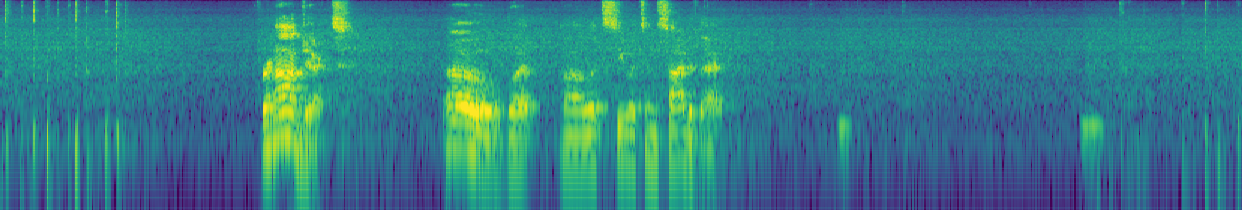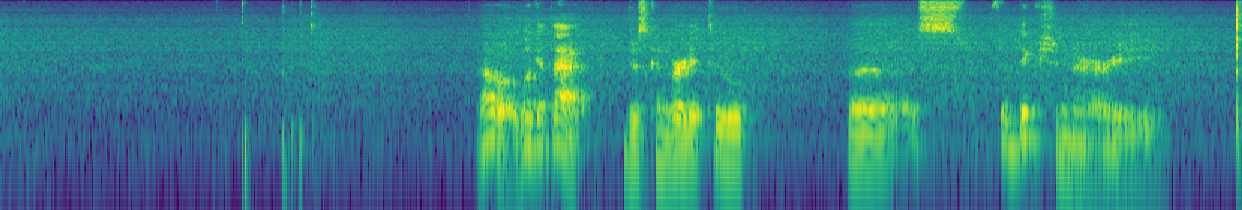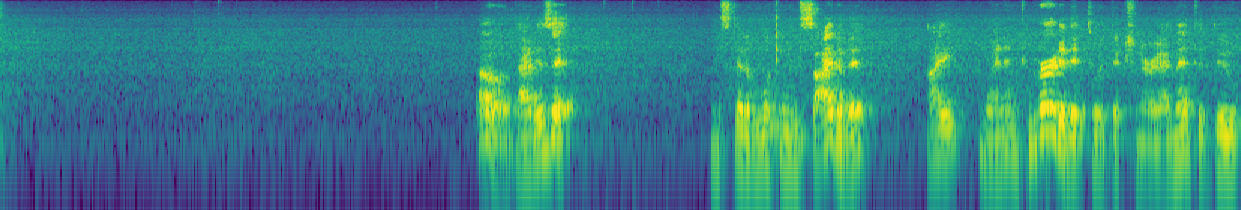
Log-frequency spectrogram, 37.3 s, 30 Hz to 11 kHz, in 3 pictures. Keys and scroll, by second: 0.0-1.3 typing, 2.1 Return, 8.3 Down, 8.7 Up, 9.0 Left, 10.7-12.6 typing, 12.9 shift+Right, 13.4 Right, 15.2 shift+0, 15.5 shift+Return, 16.5 Return, 24.8 Return, 27.0 Up, 27.4 Left, 29.8 Left, 30.9 Right, 31.4 Left, 32.8 Right.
